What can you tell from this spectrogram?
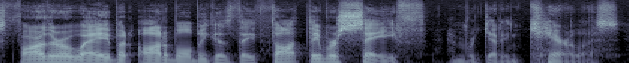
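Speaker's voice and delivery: usual speaking voice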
